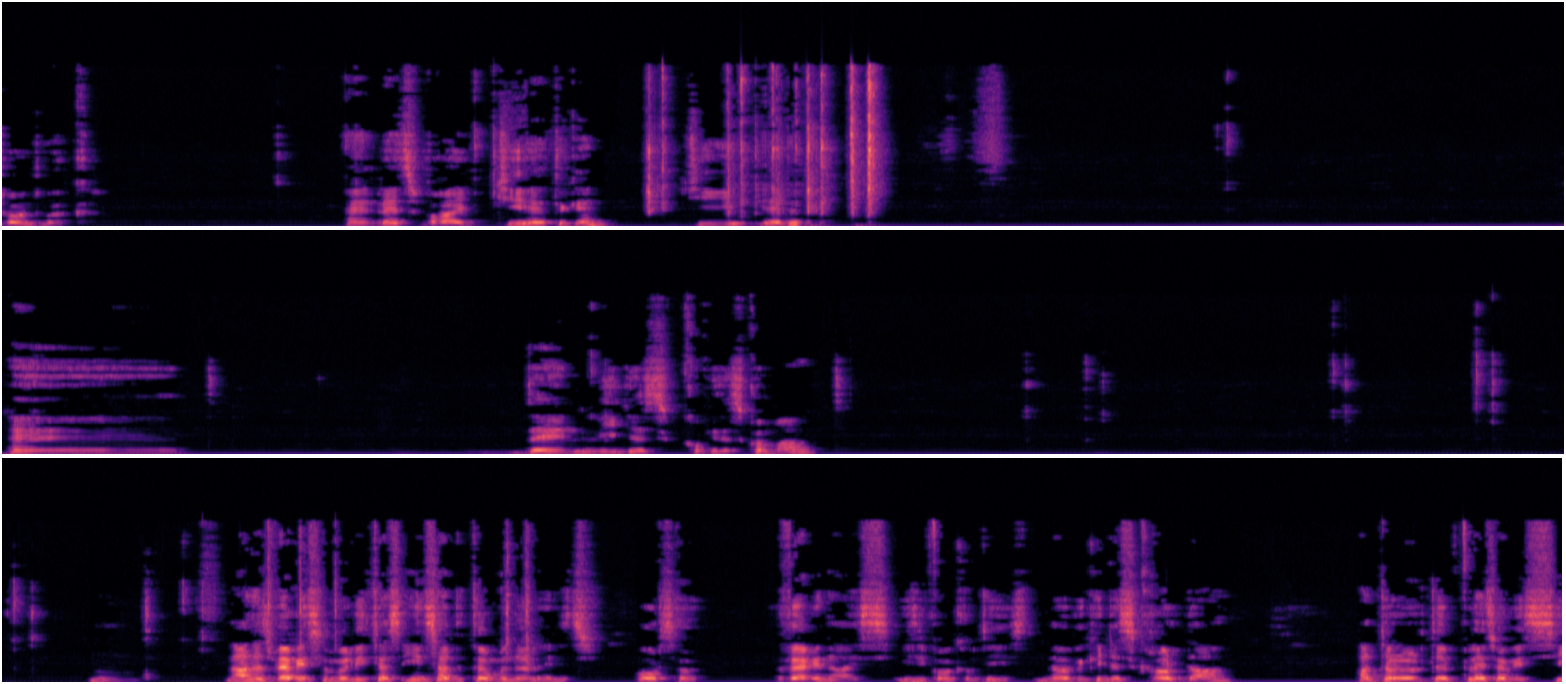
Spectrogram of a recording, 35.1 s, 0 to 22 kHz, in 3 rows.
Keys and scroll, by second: 4.8-6.5 typing, 27.2 Return.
